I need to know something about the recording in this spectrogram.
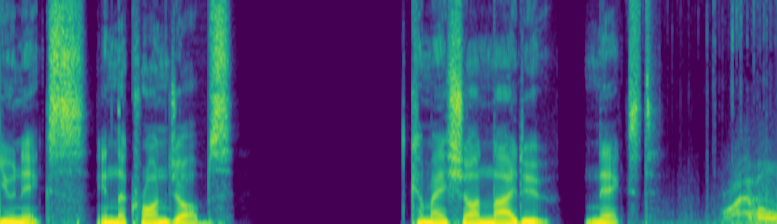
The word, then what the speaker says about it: Kimeshan: It's about 90% right. It's Kimeshan Naidoo. Yeah. Kimeshan? Yeah. Kimeshan? Yeah, so like the A is like an I in the end.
